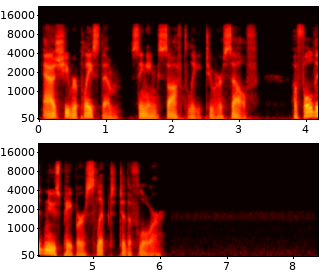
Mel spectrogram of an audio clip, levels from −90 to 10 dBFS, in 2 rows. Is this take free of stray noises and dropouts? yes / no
yes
